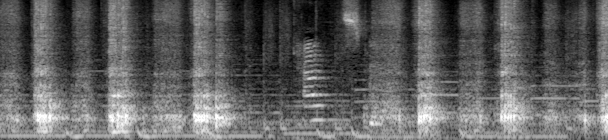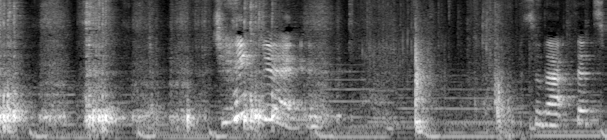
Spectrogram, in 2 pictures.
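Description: Scissors cutting through a cardboard box, a series of cuts roughly one every second.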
